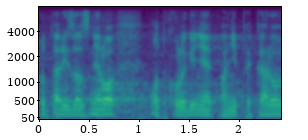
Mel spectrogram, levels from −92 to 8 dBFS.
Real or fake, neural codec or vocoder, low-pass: real; none; 7.2 kHz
